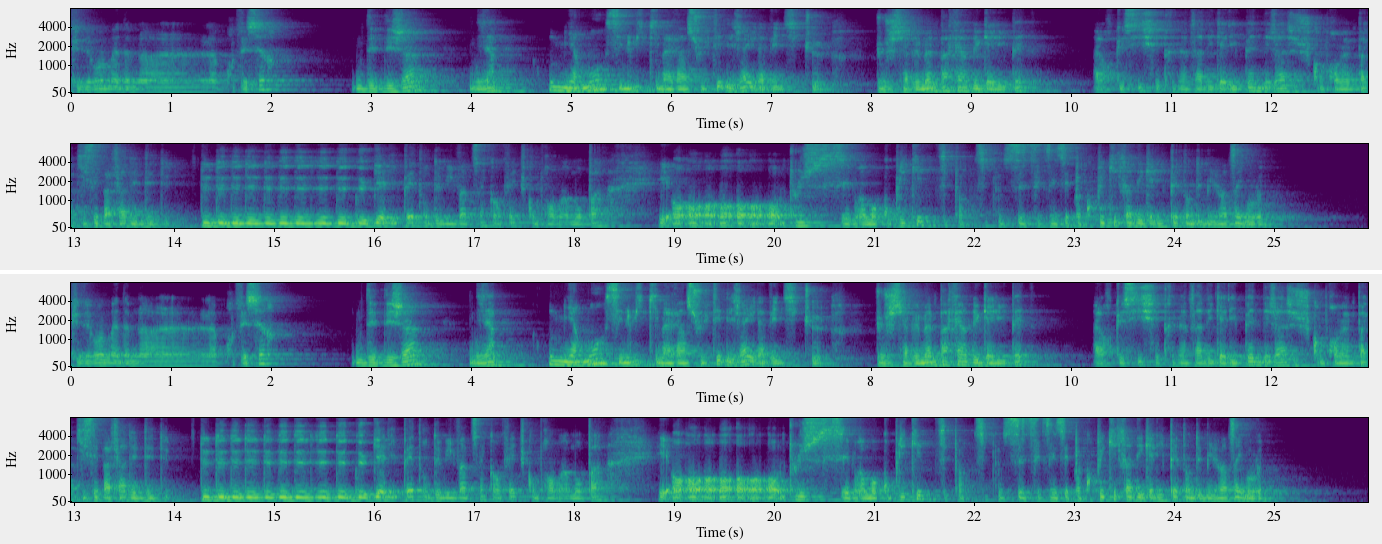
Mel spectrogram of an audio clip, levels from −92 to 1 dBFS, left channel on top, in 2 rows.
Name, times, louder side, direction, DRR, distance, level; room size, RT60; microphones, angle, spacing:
voice 1, 0.0-2.1 2.8-3.5 4.0-4.3 4.8-7.7 8.1-9.6 10.2-14.0 14.3-24.9, right 2 dB, 70° right, 10 dB, 1.2 m, -26 dB
18.0 x 12.0 x 4.6 m, 1.2 s
head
